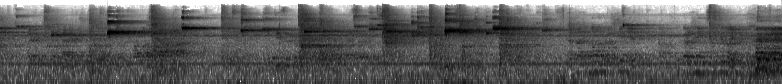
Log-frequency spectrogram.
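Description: Rackets strike shuttlecocks with sharp pops in a large echoing hall.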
